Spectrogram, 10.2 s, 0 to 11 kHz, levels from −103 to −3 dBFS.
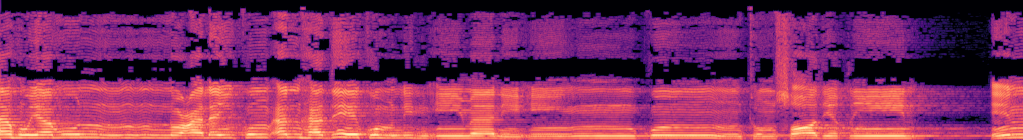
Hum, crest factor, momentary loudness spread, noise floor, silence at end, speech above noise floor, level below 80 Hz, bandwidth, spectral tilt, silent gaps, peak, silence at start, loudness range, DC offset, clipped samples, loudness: none; 14 dB; 10 LU; -40 dBFS; 0 s; 24 dB; -66 dBFS; 10.5 kHz; -4.5 dB/octave; none; -2 dBFS; 0 s; 3 LU; under 0.1%; under 0.1%; -16 LUFS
